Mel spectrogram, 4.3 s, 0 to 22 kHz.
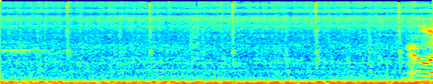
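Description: A 1966 Chevrolet Chevelle SS 396 V8 runs with a steady, loud low rumble heard from inside the car, the engine note holding even throughout with no pauses.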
